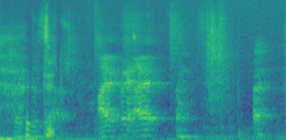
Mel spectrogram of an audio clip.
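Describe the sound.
Clattering and shuffling of objects being moved around in a desk drawer as someone searches it for props, with a few sharper knocks, while a voice murmurs faintly underneath.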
